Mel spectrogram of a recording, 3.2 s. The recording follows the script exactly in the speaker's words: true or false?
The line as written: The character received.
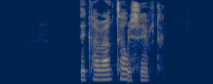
true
